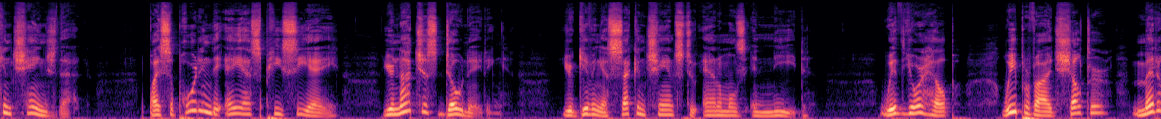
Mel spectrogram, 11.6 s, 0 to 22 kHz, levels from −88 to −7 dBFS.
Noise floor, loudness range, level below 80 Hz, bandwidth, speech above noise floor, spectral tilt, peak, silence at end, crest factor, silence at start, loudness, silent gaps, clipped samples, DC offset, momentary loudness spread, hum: -59 dBFS; 2 LU; -42 dBFS; over 20 kHz; 35 dB; -4 dB/octave; -6 dBFS; 0 s; 20 dB; 0 s; -24 LUFS; none; under 0.1%; under 0.1%; 11 LU; none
